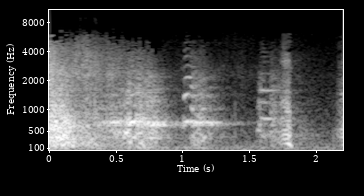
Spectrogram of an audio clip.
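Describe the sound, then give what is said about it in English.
A shotgun blast fired at a group of wolves: a loud, sharp report with a long, decaying rumble, followed by a few lighter thumps. “Wait till enough of them get together in a little area and hope the scatter of the shot will get more than one.”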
